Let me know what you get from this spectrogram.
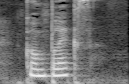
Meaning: complex
- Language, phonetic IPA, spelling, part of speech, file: Czech, [ˈkomplɛks], komplex, noun, Cs-komplex.ogg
